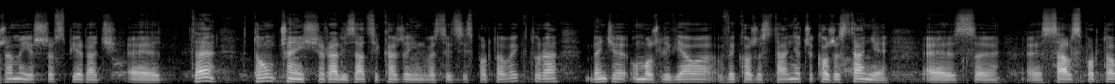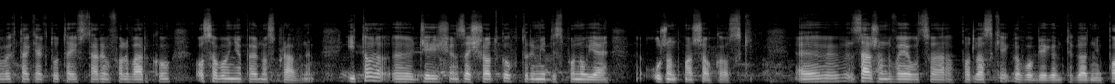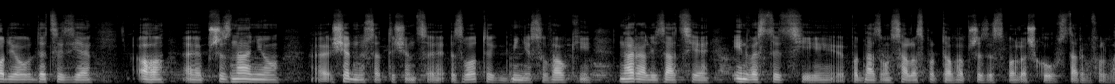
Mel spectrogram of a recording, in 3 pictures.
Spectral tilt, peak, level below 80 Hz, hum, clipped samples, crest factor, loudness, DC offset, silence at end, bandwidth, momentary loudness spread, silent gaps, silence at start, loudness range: -3.5 dB/octave; 0 dBFS; -78 dBFS; none; under 0.1%; 24 dB; -24 LUFS; under 0.1%; 0 s; 15 kHz; 9 LU; none; 0 s; 4 LU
